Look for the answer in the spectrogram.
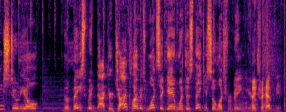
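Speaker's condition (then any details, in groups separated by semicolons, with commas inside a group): No condition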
